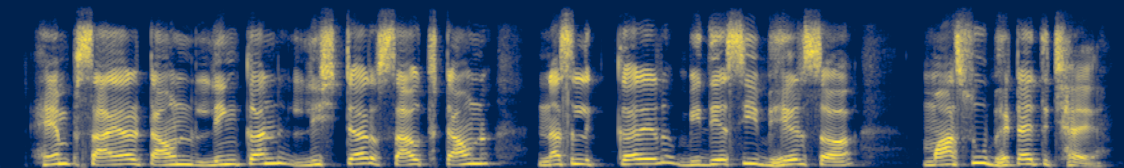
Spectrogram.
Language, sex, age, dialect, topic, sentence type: Maithili, female, 18-24, Bajjika, agriculture, statement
